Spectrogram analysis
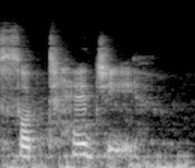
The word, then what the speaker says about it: Seo Taiji: so it's called so see this looks like so taiji but this is soteji so teji okay so they're just doing that phonetically okay um the english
